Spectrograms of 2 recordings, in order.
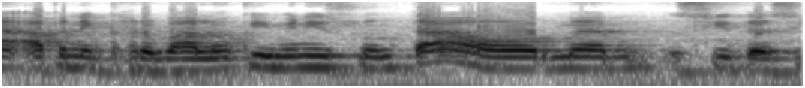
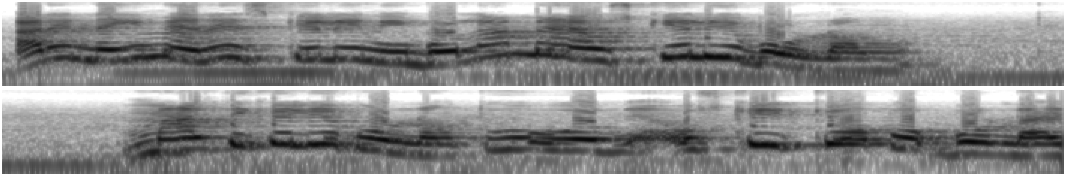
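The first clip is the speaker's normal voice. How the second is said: much higher, put-on defensive voice; mock innocent denial; 7 semitones higher than usual. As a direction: play the wide-eyed one wriggling out of blame. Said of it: "फिर बोलता है [name]".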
